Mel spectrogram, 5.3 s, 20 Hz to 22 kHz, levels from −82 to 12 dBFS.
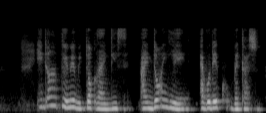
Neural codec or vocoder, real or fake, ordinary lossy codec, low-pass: codec, 16 kHz, 0.5 kbps, FunCodec, trained on LibriTTS, 25 frames a second; fake; none; none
